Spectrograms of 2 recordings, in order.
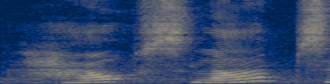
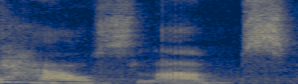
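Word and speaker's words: Haus Labs: Is it House Labs? Is that how you pronounce it? Or it's spelled H-A-U-S. I'm going to say House Labs by Lady Gaga.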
